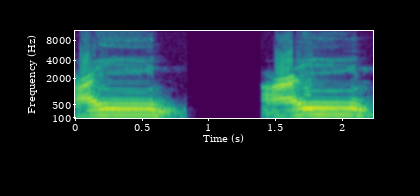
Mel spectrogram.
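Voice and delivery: "আইন" with a tight pharyngeal start, held long; from inside throat. Shown as a demonstration. Teacher modelling the letter, "আইন" from inside the throat. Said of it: "হলকের ভিতর থেকে".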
